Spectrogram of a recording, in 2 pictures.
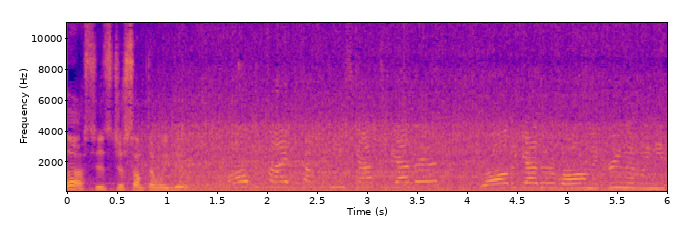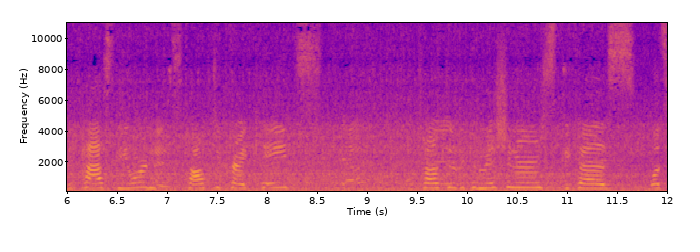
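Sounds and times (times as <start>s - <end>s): people talking: 0.0s - 12.0s
vehicle engine idling: 0.4s - 12.0s.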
